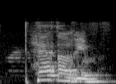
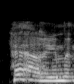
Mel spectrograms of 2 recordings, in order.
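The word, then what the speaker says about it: הֶעָרִים: So instead, they change it to he. He-arim. He-arim means the cities.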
